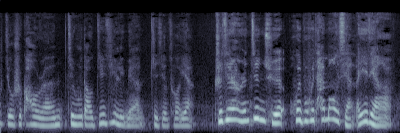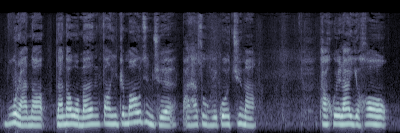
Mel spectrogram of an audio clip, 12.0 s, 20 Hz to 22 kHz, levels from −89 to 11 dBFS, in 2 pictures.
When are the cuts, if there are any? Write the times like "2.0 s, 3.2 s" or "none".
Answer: 3.1 s, 6.0 s, 6.7 s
